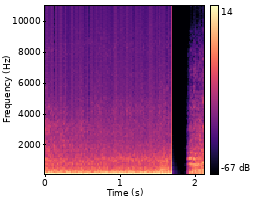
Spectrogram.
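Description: A car engine fitted with a Holley double pumper carburettor runs with a loud, steady low rumble close by, then cuts off abruptly, followed by a short quieter stretch of different noise.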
